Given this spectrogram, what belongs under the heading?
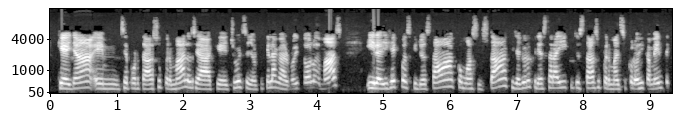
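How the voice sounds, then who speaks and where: A woman guest recounting her experience hesitantly, with many pauses and fillers. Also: a little high, fairly bright tone, no room sound. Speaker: podcast guest. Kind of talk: personal storytelling.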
